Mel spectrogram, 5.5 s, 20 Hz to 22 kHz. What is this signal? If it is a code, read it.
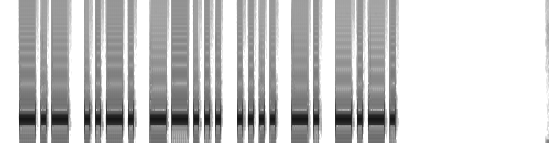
Morse code, heard as a keyed tone, about 22 wpm, 700 Hz. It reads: KF7HNC
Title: USA Callsign DE Callsign - 6 Characters - 22wpm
